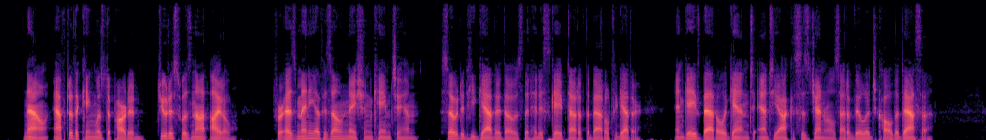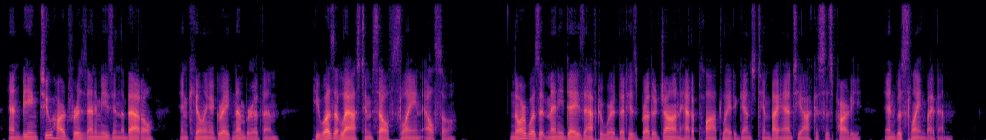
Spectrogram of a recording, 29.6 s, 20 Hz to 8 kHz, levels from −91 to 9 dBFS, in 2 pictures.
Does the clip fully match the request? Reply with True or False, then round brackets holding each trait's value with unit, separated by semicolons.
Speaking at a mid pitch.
False (100 Hz)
